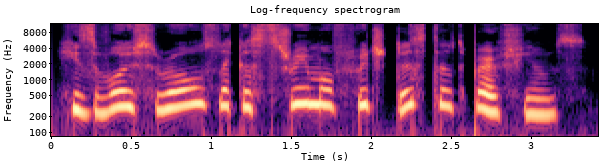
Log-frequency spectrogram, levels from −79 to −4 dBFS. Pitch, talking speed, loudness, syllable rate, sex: 285 Hz, 175 wpm, -15 LUFS, 4.6 syllables/s, female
